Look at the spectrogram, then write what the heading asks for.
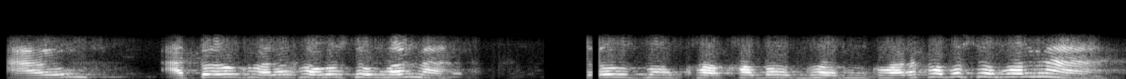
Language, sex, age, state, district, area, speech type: Odia, female, 60+, Odisha, Angul, rural, conversation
